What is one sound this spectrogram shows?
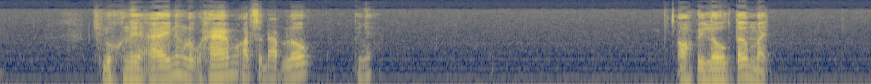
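A man speaks calmly into a microphone, in short phrases.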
